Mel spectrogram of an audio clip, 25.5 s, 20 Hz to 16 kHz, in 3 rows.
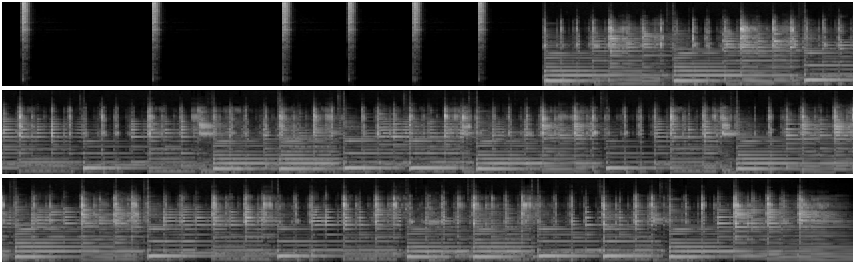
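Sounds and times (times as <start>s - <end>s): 
guitar playing note A: 5.4s - 25.5s.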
